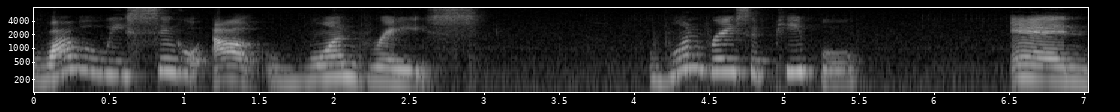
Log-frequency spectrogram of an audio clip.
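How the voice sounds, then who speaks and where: Quietly, a woman with an American accent speaks at a fairly high pitch in a bright, sharp tone with very wide pitch swings. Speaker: pop culture commentator. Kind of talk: casual vlog commentary.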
